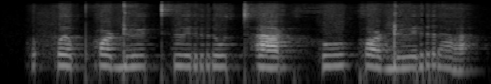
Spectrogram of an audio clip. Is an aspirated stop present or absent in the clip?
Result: present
